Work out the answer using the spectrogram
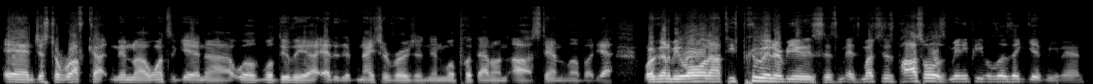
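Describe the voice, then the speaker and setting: A man co-hosting a podcast in casual chat, animated and emphatic, often repeating words as he talks. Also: lowish voice, fast talker, no echo, poor audio. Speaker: podcast co-host.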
